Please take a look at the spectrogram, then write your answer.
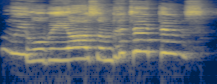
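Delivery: very high, loud cartoon cheer; cartoon hero shout. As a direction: shout it like an eager cartoon sidekick. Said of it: "they raise their right hands and go like".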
